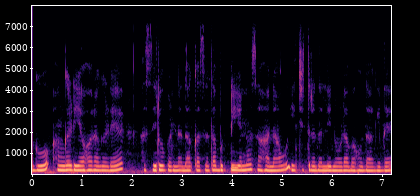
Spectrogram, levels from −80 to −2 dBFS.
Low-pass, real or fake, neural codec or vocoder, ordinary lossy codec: 7.2 kHz; real; none; none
